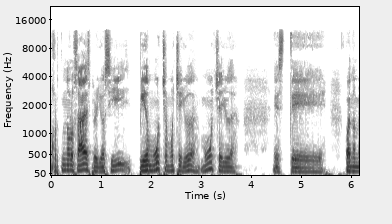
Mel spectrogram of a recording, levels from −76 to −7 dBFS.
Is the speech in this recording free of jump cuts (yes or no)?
yes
